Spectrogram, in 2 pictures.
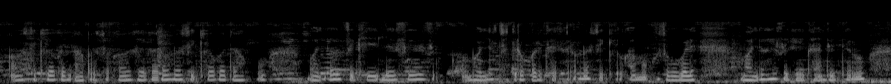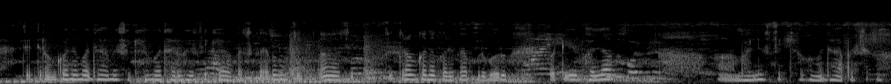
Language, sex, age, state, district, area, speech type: Odia, female, 18-30, Odisha, Koraput, urban, spontaneous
